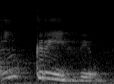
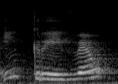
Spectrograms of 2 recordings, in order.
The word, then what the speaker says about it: incrível: forte é a última a palavra incrível vejam que aqui eu tenho a última sílaba penúltima sílaba e quando eu faço essa pronúncia incrível eu vejo que esse Chris é a sílaba mais forte então se a penúltima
